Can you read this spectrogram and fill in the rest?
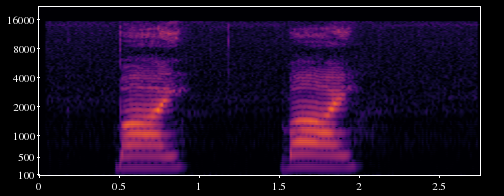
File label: greeting goodbye, arabic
